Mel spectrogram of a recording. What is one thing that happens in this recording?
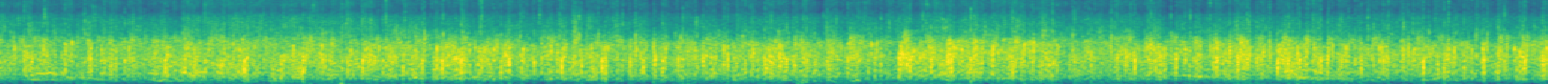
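A large mixed choir sings together in a reverberant hall.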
